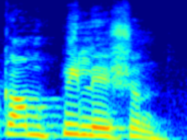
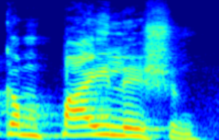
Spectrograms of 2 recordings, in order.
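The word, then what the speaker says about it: compilation: और यह आगे क्या कंपिलेशन नॉट कंपाइलेशन कंपिलेशन जैसे क किताब कंपाइल करते हैं और आगे है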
